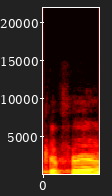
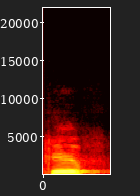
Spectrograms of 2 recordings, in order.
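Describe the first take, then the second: First: It is said as two syllables, ke-fay. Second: It is said as one syllable, kef. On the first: This is how it is said after getting educated. "ఇప్పుడు PhD చేసి ఇంగ్లీష్లో అంటున్నాడు" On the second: This is how it was said as a child. "చిన్నప్పుడు"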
